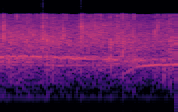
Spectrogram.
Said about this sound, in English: So that sound you're hearing, that is the sound of the hospital staff cheering David as he left.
